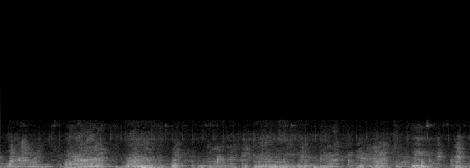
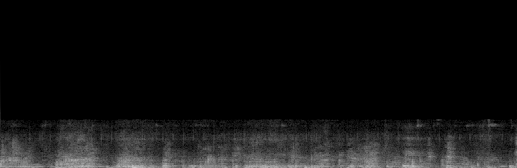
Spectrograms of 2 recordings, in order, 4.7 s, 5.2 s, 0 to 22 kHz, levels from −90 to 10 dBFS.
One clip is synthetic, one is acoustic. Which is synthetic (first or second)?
second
